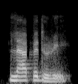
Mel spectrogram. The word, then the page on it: lapidary: Indian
